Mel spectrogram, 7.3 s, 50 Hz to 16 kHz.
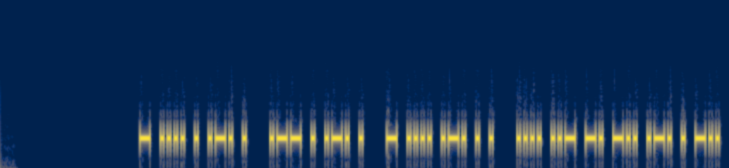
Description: Morse code, heard as a keyed tone, about 36 wpm, 700 Hz. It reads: THERE WERE THREE HUNDRED
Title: Sentences from Top 1000 Words - Review Part 2 - 35wpm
